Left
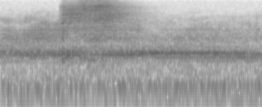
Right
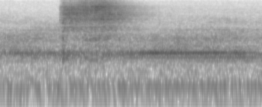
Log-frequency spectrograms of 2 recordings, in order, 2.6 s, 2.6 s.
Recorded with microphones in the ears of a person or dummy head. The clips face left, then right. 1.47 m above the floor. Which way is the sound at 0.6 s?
25° left (ahead or behind).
